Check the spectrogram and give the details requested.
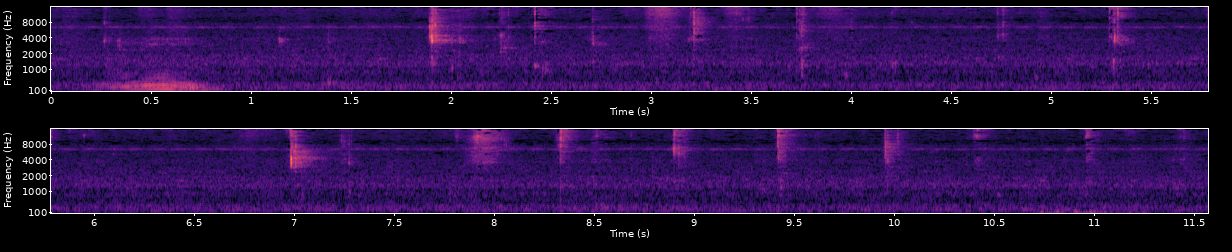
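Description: A man chewing and eating rice and curry with his fingers: soft wet mouth clicks and squishes, with a short hummed 'mmm' about half a second in.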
